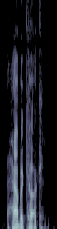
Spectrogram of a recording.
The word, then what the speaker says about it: Habakkuk: And so she pronounces Habakkuk as Habakkuk. And I totally think that's probably the right pronunciation.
